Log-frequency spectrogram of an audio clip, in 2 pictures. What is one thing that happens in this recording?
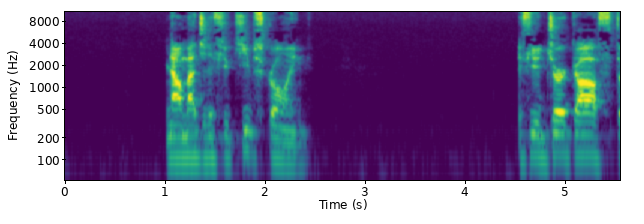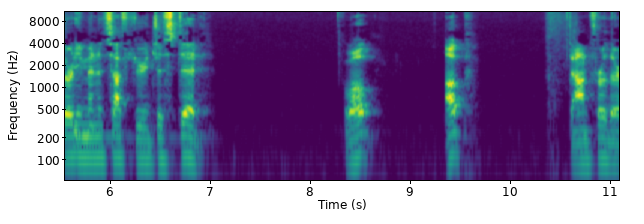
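A young man talks calmly and close by, in short bursts with pauses.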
